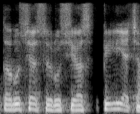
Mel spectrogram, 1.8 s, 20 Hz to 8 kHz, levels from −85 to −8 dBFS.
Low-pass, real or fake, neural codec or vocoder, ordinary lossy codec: 7.2 kHz; real; none; AAC, 32 kbps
